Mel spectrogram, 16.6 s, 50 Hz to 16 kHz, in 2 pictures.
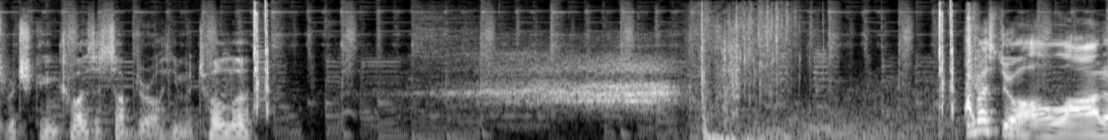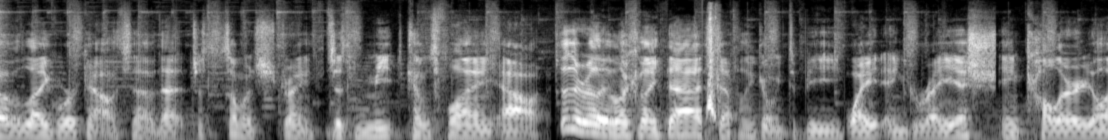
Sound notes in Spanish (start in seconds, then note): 2.4 música espeluznante; 5.3 sangre brotando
